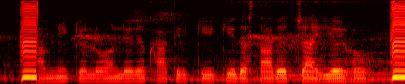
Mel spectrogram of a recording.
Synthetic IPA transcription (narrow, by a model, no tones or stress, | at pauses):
əmnikeloːnleːɾekʰaːt̪ɪɾkikid̪əst̪aːbet͡ʃaːɦijeɦoː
